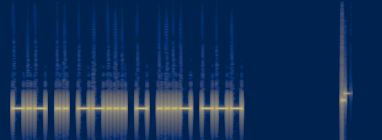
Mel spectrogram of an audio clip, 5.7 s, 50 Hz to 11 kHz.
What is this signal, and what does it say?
Morse code, heard as a keyed tone, about 22 wpm, 700 Hz. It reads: KI7TVO
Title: USA Callsign DE Callsign - 6 Characters - 22wpm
